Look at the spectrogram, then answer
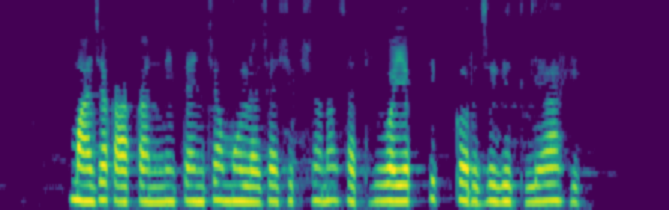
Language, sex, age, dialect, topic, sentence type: Marathi, female, 18-24, Northern Konkan, banking, statement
